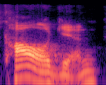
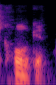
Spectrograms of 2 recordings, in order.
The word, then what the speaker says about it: Colgin: Now, the Irish pronunciation is Colgin, but we've always pronounced it as Colgin.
